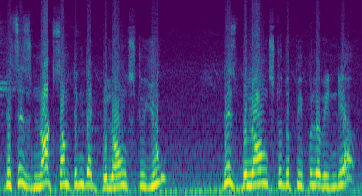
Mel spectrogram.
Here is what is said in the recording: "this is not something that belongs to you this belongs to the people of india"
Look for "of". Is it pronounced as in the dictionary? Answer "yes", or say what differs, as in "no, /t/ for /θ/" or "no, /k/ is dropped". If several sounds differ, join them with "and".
yes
